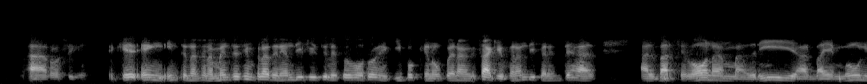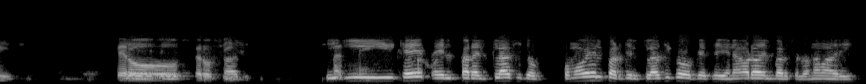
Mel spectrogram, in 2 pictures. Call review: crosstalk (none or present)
present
